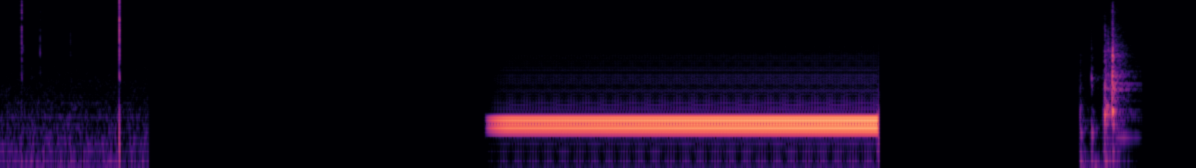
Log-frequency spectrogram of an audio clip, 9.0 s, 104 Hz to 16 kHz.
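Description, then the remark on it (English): A steady telephone tone hums loudly for about three seconds after a phone call ends at 2:30 in the morning, then cuts off abruptly. A few faint clicks come before it, and a brief rustling burst follows. “It's 2:30 in the morning, and you just got off a phone call.”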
